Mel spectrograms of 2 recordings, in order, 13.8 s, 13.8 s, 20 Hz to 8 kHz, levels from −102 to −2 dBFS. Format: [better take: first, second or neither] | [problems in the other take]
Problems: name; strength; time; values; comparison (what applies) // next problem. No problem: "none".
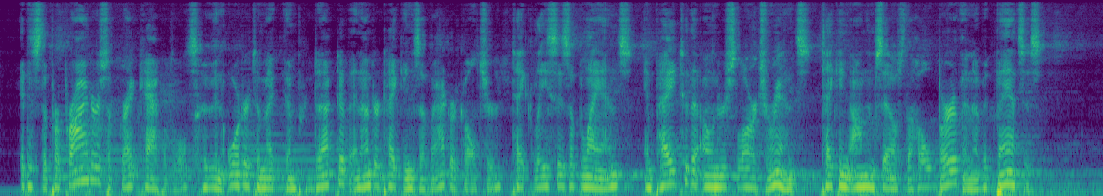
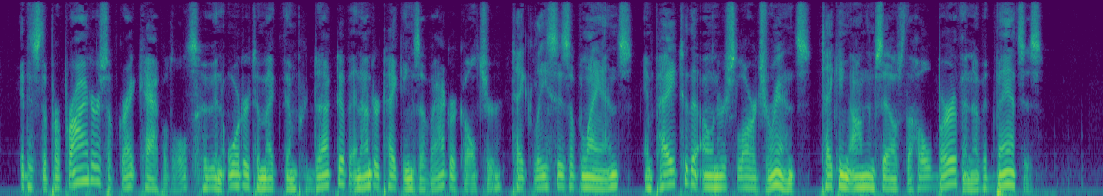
second | background sound (Electric guitar / Strum); 18 dB below the speech // room echo; dies away in 2.1 s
